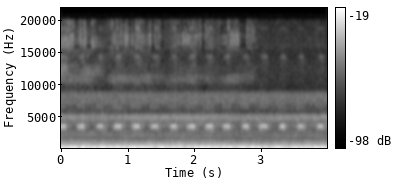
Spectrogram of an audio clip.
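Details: Grass insects heard as a nature sound for inducing sleep, giving short, high, ringing pulses in an even rhythm, roughly three to four each second, against a steady low-pitched rumble and soft high hiss.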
